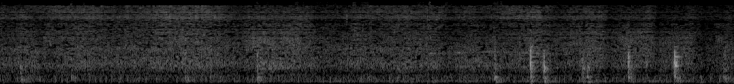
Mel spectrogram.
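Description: Ladle stirring and gently mashing a lentil mixture in a pan, a steady soft scraping and sizzling texture with a few sharper knocks of the ladle toward the end.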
